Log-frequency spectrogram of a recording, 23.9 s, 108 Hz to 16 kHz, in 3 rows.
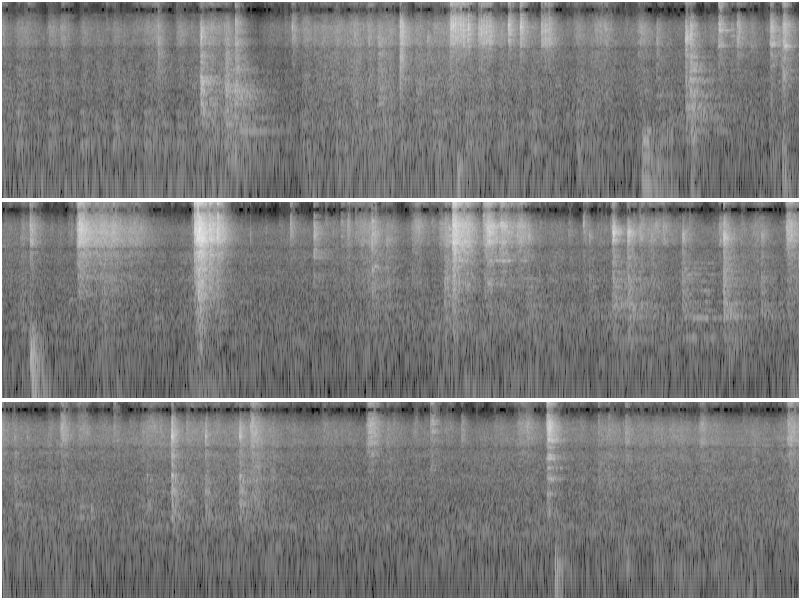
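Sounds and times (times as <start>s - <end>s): metal rack parts knocking: 11.6s - 16.2s.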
